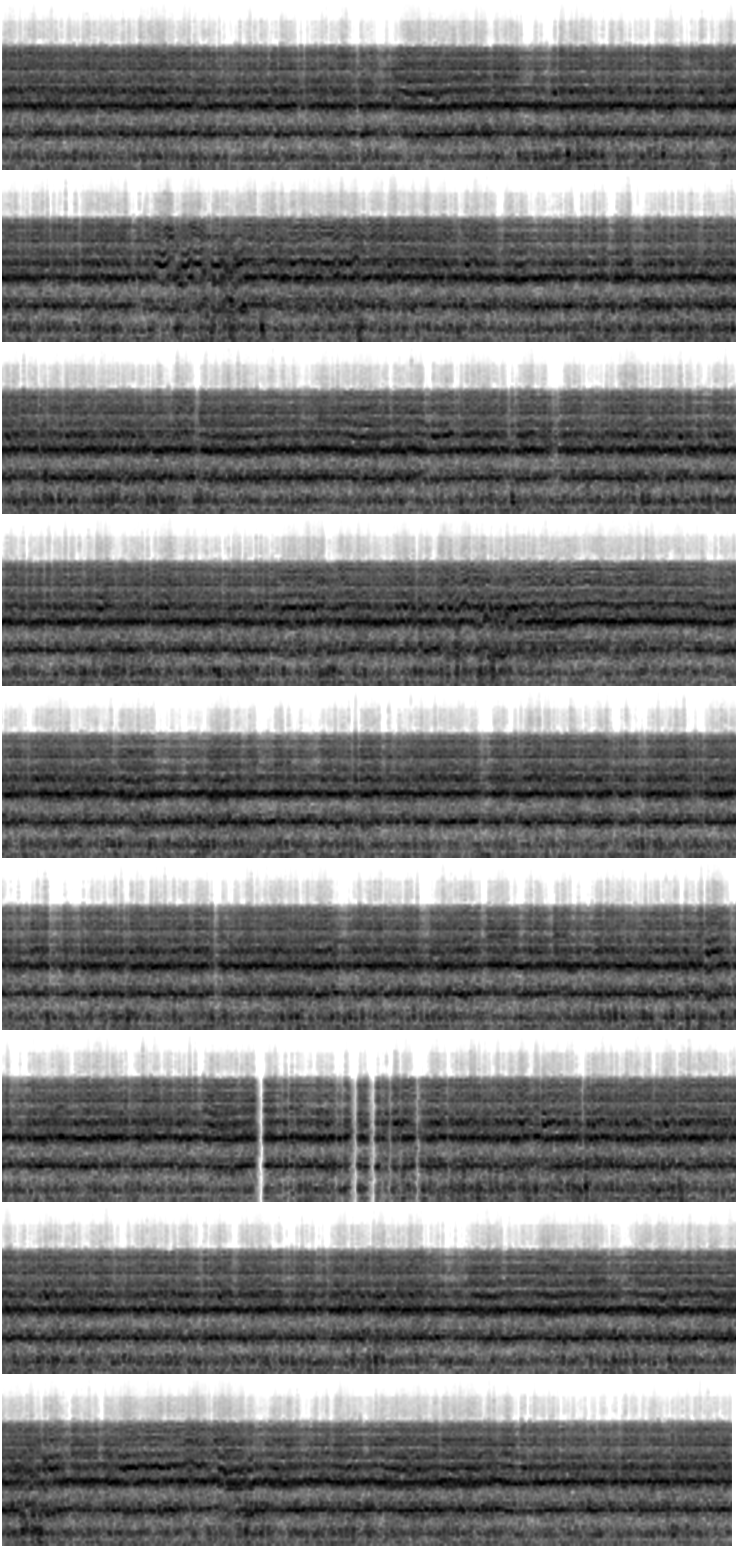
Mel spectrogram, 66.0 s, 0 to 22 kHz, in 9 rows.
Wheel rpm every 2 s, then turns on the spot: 230, 230, 230, 240, 220, 220, 230, 240, 230, 230, 230, 230, 230, 220, 230, 230, 230, 230, 230, 230, 230, 230, 240, 230, 240, 230, 230, 230, 230, 220, 230, 230, 230.
none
